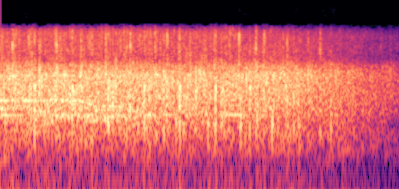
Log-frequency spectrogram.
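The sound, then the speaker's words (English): A crowd cheering and applause sound effect: a dense, steady wash of clapping that holds loud for a few seconds, then gradually thins and fades toward the end. “Anyway, let's get the crowd fired up.”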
